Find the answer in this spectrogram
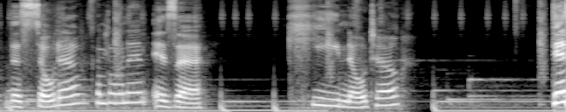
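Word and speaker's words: Chinotto: Yeah, and I know I messed up the way that I was supposed to pronounce it in the conversation prior. But it's called, the soda component is a Kinoto.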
